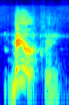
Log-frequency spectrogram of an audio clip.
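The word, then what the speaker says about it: Märklin: The second syllable is soft. So it's Marklin.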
